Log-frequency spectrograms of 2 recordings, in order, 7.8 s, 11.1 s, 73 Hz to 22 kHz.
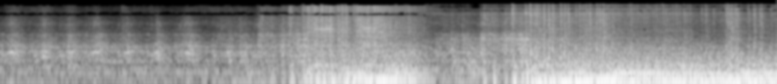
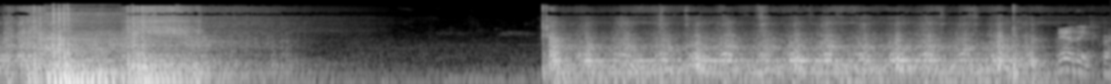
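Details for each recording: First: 1952 Ford F1, 215 OHV inline six, barn find stored for decades, overfull carburetor bowl: cranks unevenly about three seconds, catches, dips, settles to steady low idle; starts reluctantly, likely running on spilled-over fuel, cause unconfirmed. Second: 1952 Ford F1, 215 OHV inline six on six-volt system, long-stored: unhurried cranking, a pause, then an even chug about three and a half beats a second; slow cranking is normal for six volt.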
